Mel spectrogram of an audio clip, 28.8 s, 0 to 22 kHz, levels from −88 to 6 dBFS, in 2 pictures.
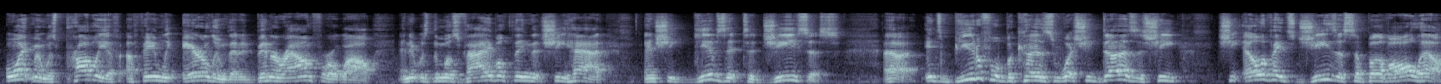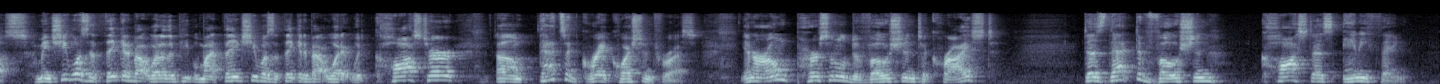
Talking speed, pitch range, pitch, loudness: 175 wpm, 145-190 Hz, 165 Hz, -18 LUFS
